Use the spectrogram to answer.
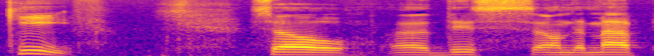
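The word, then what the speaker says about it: Kyiv: correct the map because the capital of Ukraine in Ukrainian language is not being spelled like Kiev but like kief so this on the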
